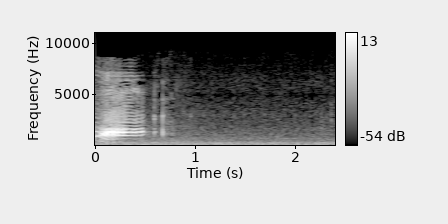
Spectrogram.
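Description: A long-haired cat giving one meow, "MeAAHh", about half a second long, at the very start.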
